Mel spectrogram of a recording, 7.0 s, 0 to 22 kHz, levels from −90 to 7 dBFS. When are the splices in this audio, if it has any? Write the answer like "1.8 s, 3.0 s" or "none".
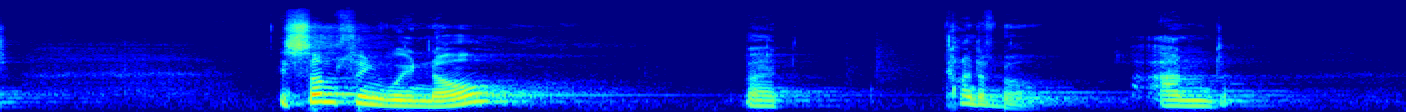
5.0 s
